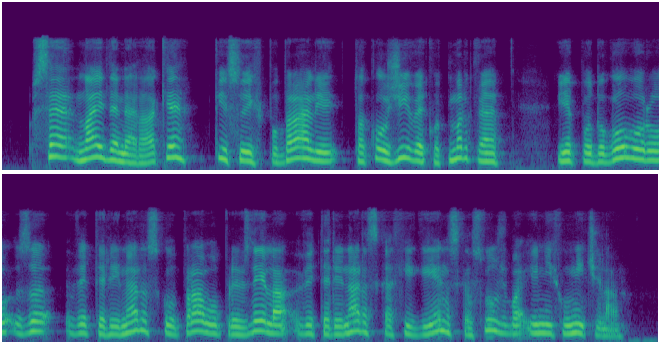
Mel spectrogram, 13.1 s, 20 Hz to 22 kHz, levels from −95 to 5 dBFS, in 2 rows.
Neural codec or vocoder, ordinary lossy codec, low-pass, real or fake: codec, 32 kHz, 1.9 kbps, SNAC; Opus, 24 kbps; 9.9 kHz; fake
